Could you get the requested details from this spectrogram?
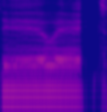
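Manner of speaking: low, hushed voice with "it" drawn out. Urging a shy listener to do it, the speaker adds an Emperor Palpatine impression. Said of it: "That's my Emperor Palpatine impersonation".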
